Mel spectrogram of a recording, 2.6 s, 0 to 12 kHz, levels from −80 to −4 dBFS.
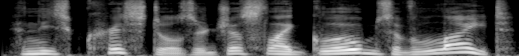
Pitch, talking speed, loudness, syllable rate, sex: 160 Hz, 210 wpm, -18 LUFS, 5.4 syllables/s, male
